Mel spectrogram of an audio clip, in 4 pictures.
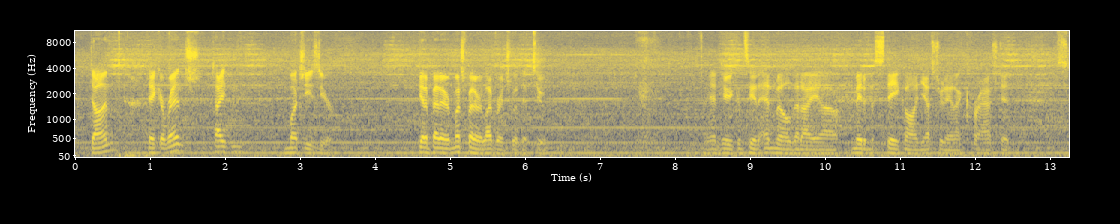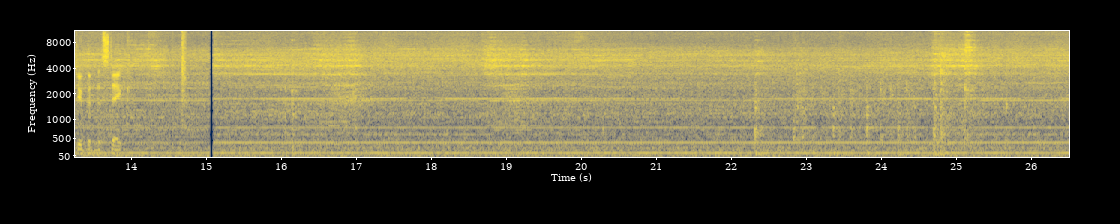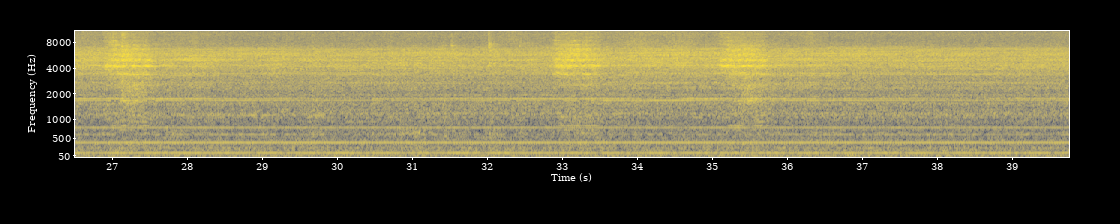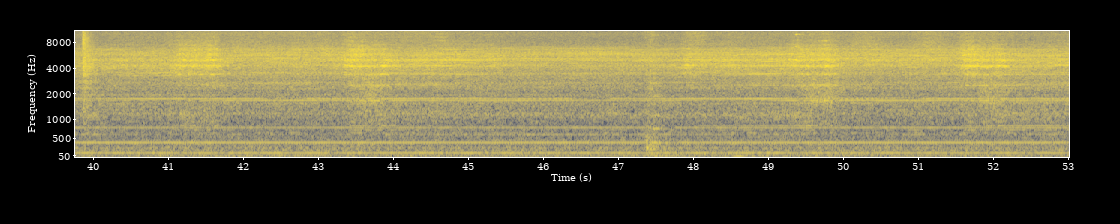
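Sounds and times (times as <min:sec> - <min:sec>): machinery humming: 0:00.0 - 0:53.0.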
